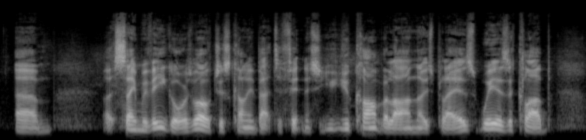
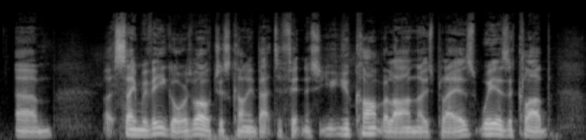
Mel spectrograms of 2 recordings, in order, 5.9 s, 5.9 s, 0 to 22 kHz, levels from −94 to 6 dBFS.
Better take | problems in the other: second | thin; somewhat; fading below 250 Hz

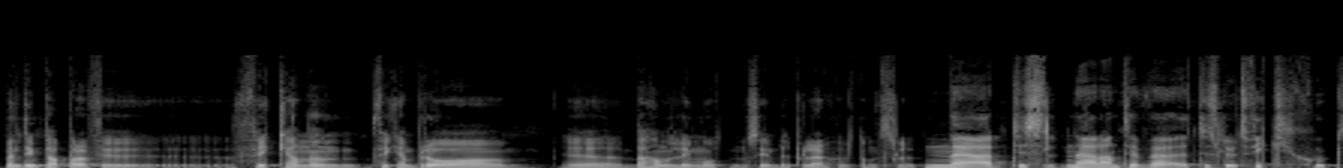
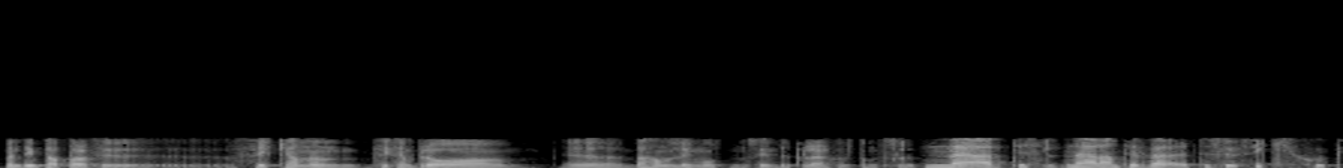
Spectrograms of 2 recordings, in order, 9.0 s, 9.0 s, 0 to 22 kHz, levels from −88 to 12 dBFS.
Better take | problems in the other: first | garbled, watery; badly; nothing above 4 kHz

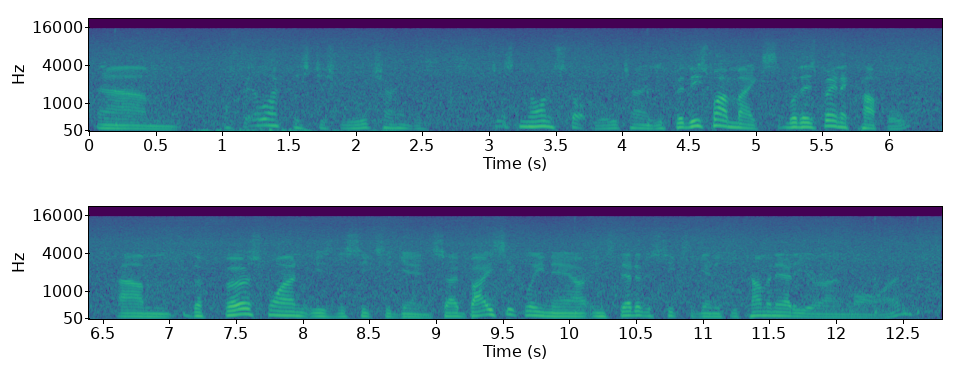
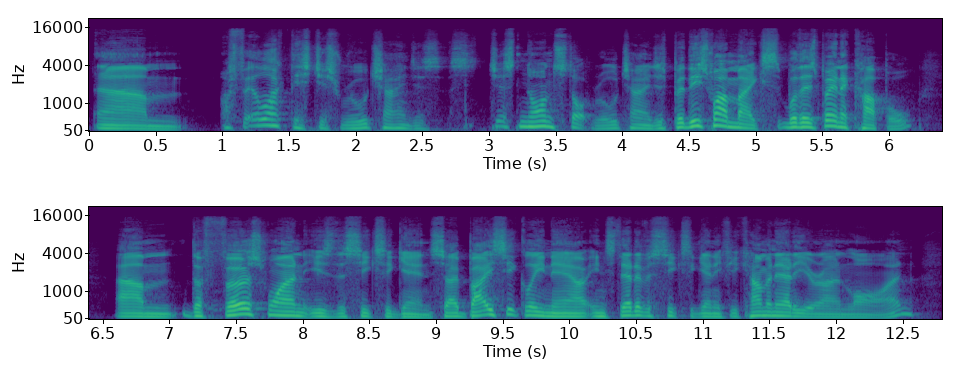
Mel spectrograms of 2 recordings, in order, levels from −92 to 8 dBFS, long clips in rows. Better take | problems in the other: second | hiss; loud; throughout; 4 dB below the speech

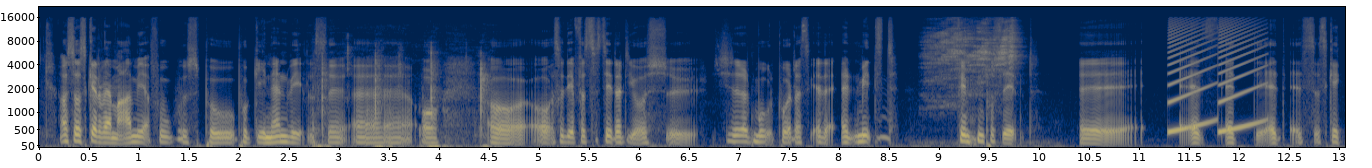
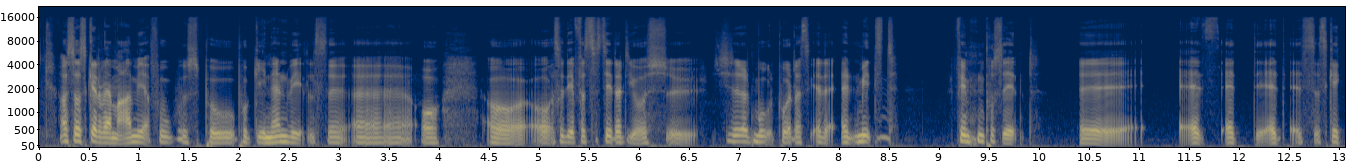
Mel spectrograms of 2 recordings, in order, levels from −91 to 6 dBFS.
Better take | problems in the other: second | footsteps; noticeable; from 2.5 to 4.5 s; peak 9 dB below the speech // clattering dishes; noticeable; from 8.5 to 10 s; peak 5 dB below the speech // siren; loud; from 11 to 12 s; peak 4 dB above the speech

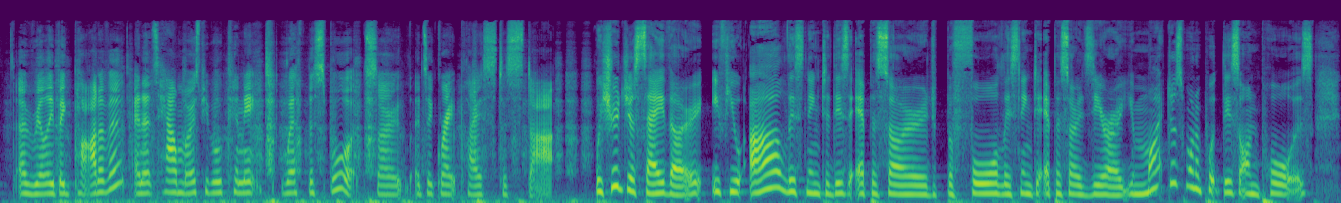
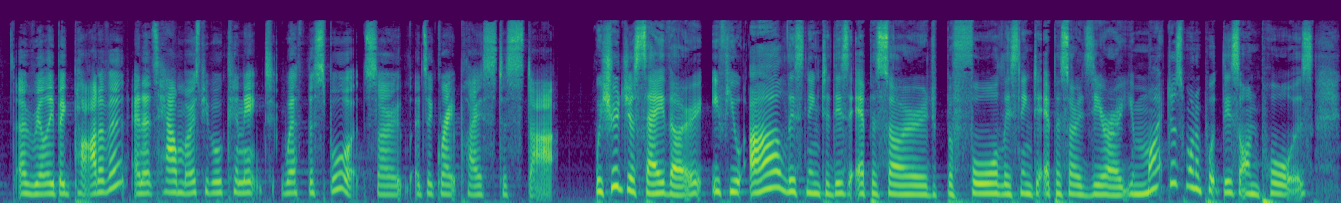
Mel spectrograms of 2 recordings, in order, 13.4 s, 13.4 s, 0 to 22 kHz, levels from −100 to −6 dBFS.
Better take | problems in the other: second | dog barking; faint; until 6 s; peak 10 dB below the speech

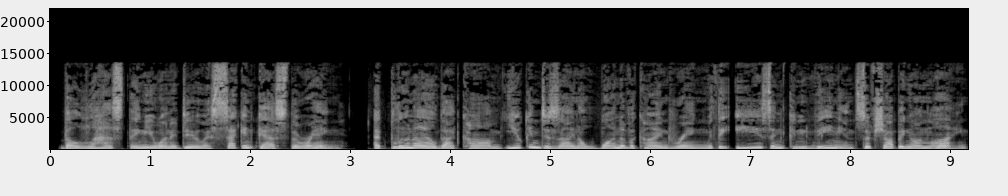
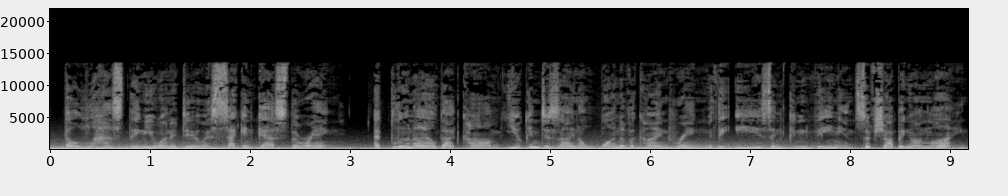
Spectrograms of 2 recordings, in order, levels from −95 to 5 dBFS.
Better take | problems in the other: first | low rumble; loud; throughout; 8 dB below the speech

